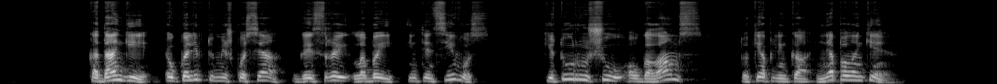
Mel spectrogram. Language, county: Lithuanian, Kaunas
